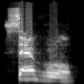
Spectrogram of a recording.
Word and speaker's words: several: Memory, history, several, business.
